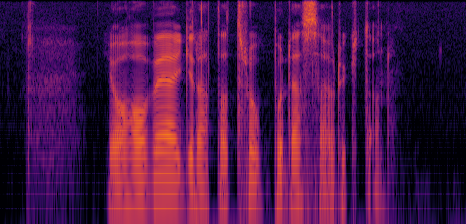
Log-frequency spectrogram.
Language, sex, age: Swedish, male, 19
